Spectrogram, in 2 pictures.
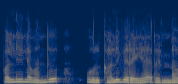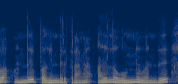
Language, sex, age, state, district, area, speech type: Tamil, female, 18-30, Tamil Nadu, Tiruppur, rural, spontaneous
